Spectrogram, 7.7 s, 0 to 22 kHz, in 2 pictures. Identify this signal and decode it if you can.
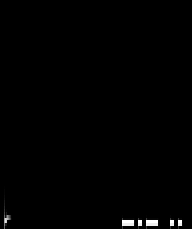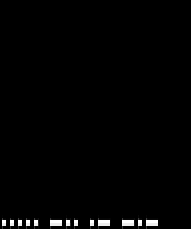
Morse code, heard as a keyed tone, about 15 wpm, 700 Hz. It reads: KI5DAK
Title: USA Call Signs - 6 Characters - Repeated 3x - 15wpm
